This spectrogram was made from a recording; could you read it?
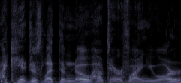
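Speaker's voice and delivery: whispering softly in a character voice. Voicing a character telling a friend a secret: whispering in character. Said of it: "I whisper to him".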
